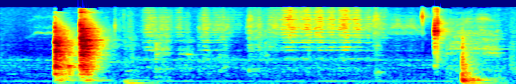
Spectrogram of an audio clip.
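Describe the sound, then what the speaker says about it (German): Sugar being poured into a hot cast-iron pot for caramel, two sharp scraping, rattling bursts near the start and another near the end, with softer shuffling kitchen sounds between and no talking. "Jetzt geben wir unseren Zucker hier rein."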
